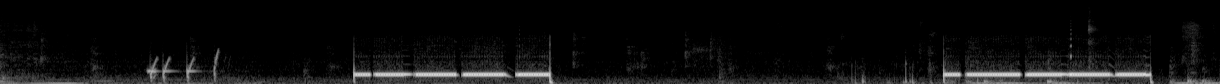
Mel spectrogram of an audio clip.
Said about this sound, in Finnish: nyt tässä välissä otetaan puhelu tuonne Turenkiin. Katsotaan, onko Rane ja Ranen vaimo paikalla. Ainakin soi.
